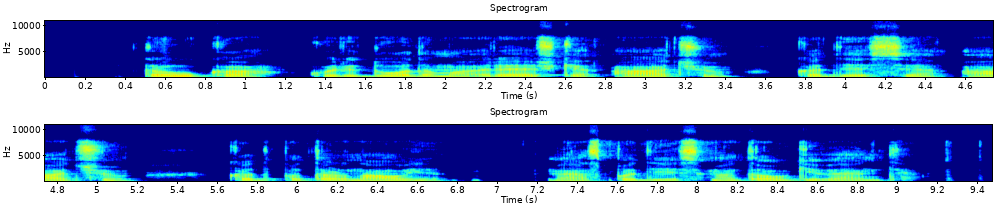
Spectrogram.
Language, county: Lithuanian, Panevėžys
